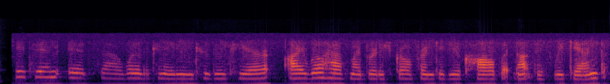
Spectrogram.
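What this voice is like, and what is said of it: Sexy-sounding voice. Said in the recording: “that's a sexy voice.”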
